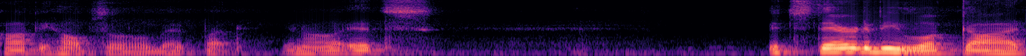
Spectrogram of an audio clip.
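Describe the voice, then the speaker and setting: A man's dark, mellow voice, fairly low in pitch. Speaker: citizen activist meeting a journalist. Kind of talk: face-to-face conversation. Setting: in-person meeting. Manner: fast.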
